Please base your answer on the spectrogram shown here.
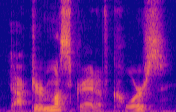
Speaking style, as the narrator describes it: answered the voice

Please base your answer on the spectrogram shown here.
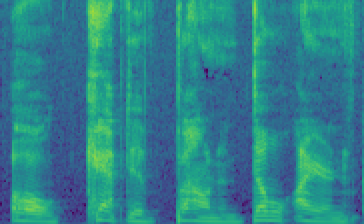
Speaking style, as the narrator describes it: cried the phantom

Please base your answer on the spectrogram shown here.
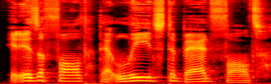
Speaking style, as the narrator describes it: said his mother gravely

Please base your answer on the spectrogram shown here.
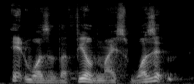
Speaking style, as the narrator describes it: He snarled

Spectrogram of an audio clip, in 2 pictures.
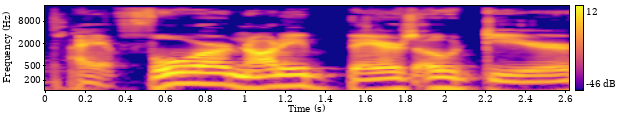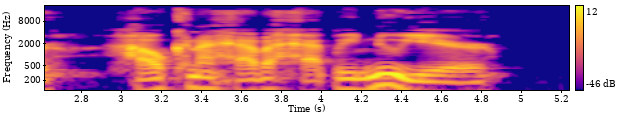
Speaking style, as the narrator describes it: Old Mother Bear sighing

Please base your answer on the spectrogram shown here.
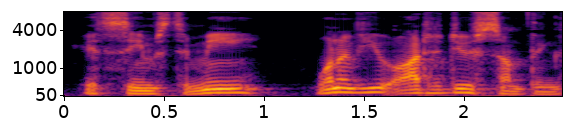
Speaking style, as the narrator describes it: said he

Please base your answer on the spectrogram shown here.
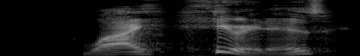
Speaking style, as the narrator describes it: exclaimed

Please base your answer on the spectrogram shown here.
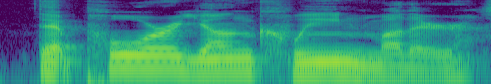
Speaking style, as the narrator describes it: sighed the tender-hearted worker

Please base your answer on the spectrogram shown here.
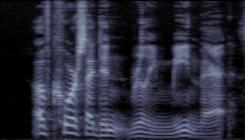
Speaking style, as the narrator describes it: said he

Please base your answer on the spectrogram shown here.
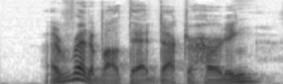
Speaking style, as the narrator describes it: said Mr

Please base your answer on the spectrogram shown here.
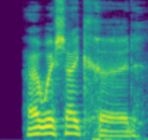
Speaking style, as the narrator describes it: sighed Peter

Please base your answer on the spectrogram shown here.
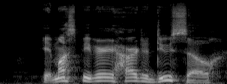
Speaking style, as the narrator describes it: said their teacher

